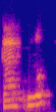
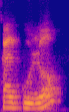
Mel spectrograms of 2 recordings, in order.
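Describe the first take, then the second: First: The stress is on the first syllable. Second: The stress is on the third syllable. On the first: "En la primera sílaba, en el cal" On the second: "En la última sílaba, ¿verdad? Dije calculó, lo puse al final"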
